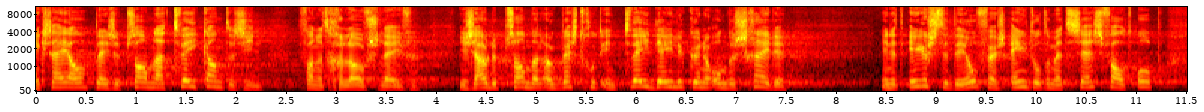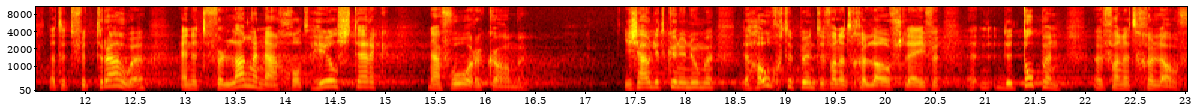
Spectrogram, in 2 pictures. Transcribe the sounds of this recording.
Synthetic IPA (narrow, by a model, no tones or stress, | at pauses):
ɪksɛjɑlˠdejzəpsɑlˠmnaːtʋejkɑntəzin | v̥ɑnɦətχəlowfslejvən | jəzʌwdəpsɑlˠmdɑnowɡ̚bɛstχutɪntʋejdejləkɵnənɔndəɹsχɛjdən | ɪnɦətɪːɹstədɪːlˠvɛɹsejntɔtəmɛtsɛsfɑlˠtɔpd̥ɑtɦətfəɹtrʌwənɛnɦətfəɹlɑŋənːaːɹχɔtɦɪːlˠstɛrknaːɹvʊːɾəkowmən | jəzʌwdɪtkɵnənːuməndəɦowχtəpɵntənvɑnɦətχəlowfslejvədətɔpənv̥ɑnɦətχəlowf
